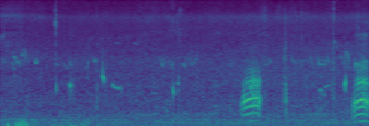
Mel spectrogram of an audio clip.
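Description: Meat chickens clucking in short bursts, two distinct calls standing out against a quiet outdoor background with scattered faint bird noises.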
